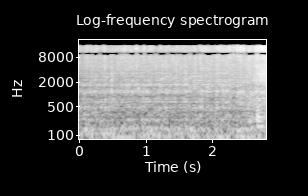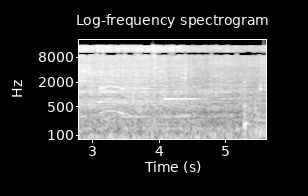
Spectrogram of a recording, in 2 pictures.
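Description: Frying sizzle in a hot pan of onions and fenugreek leaves. It grows louder and brighter about two and a half seconds in, as strained boiled chicken pieces are tipped in from a strainer ladle.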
